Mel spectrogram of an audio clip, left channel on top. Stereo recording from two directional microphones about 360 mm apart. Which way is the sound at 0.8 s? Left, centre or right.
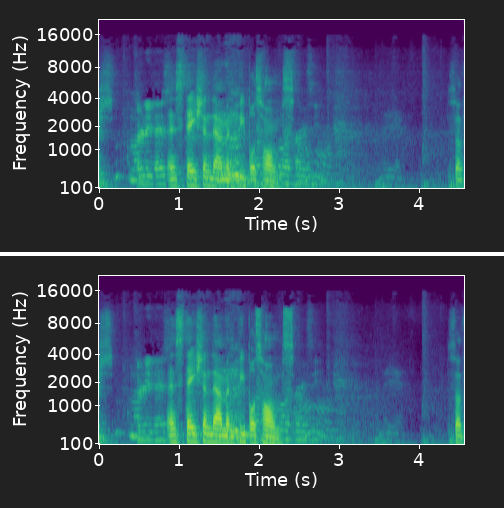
Centre.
